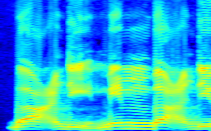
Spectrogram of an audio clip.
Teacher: mati bertemu dengan ba Ini adalah iqlab yang kita baca caranya Nun matinya itu berubah menjadi mim mati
